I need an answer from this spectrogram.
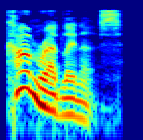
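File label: "comradeliness", English, British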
